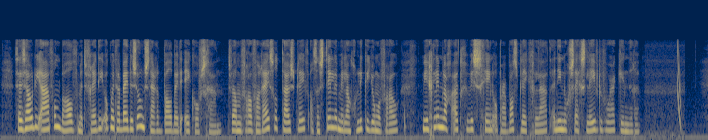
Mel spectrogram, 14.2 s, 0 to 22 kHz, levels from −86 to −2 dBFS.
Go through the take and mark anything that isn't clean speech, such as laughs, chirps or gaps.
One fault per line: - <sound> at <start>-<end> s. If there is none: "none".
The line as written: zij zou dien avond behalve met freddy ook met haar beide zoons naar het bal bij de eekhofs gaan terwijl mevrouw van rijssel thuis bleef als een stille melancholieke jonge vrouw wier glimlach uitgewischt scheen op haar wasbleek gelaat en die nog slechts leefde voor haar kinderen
- chirp at 13.5-13.6 s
